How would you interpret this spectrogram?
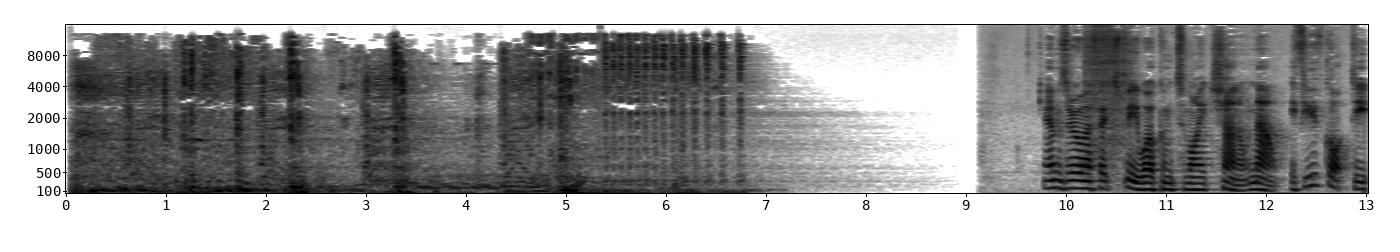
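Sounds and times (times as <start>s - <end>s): sharp metallic clicks and clanks: 4.4s - 7.0s.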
